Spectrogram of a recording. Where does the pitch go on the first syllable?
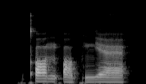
high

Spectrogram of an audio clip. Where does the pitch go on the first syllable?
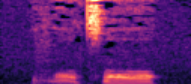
rising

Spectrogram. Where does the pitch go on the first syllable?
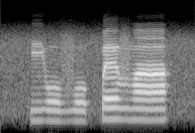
low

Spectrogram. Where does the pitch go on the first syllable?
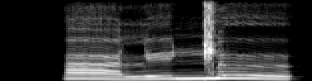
falling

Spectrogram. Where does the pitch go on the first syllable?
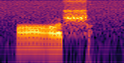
low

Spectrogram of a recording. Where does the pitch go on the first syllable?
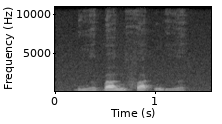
low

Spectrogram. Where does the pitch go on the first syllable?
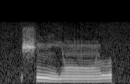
falling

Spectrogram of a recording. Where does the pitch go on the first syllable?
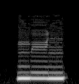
high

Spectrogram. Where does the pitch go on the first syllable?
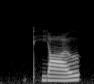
low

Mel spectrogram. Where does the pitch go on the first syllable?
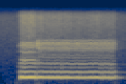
low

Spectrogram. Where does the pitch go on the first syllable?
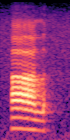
falling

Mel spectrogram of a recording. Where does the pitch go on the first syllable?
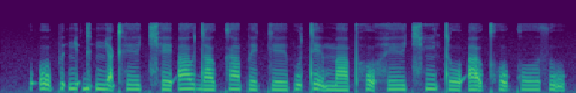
falling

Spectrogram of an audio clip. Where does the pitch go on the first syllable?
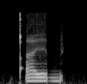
low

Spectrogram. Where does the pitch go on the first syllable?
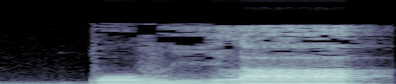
low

